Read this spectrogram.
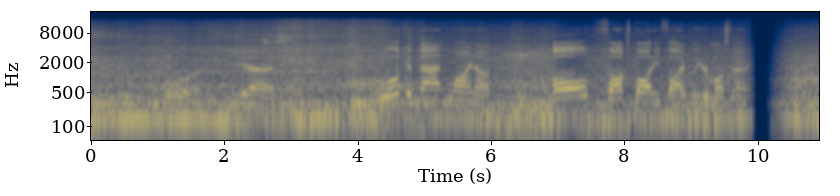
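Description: A car engine rumbles as a car drives past.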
